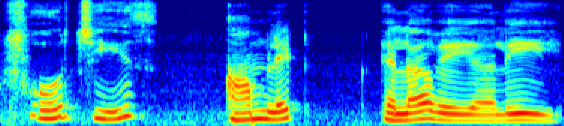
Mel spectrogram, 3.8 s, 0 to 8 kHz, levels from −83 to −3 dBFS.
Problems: constant background noise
